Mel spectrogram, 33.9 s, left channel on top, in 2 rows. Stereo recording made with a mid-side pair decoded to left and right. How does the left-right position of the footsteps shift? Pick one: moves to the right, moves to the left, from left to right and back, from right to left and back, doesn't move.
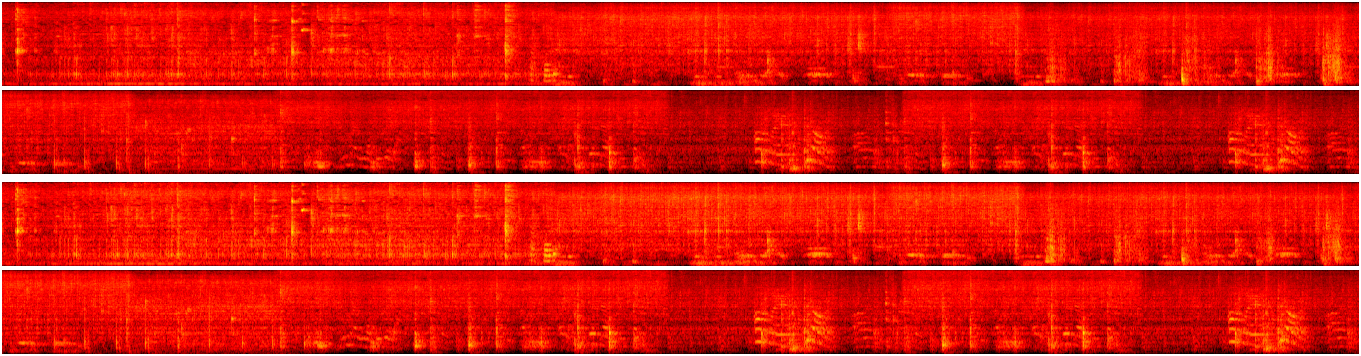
from right to left and back.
